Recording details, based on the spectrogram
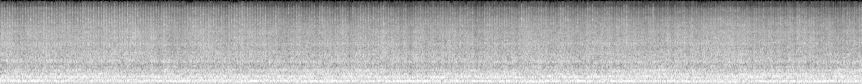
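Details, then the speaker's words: Scrap snowblower's small single-cylinder engine after a new carburetor fit reusing the old throttle shaft and butterfly: runs at a steady, even speed with no misses, surging or knocks; normal running. "Okay, so as you can see, it runs pretty well actually."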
